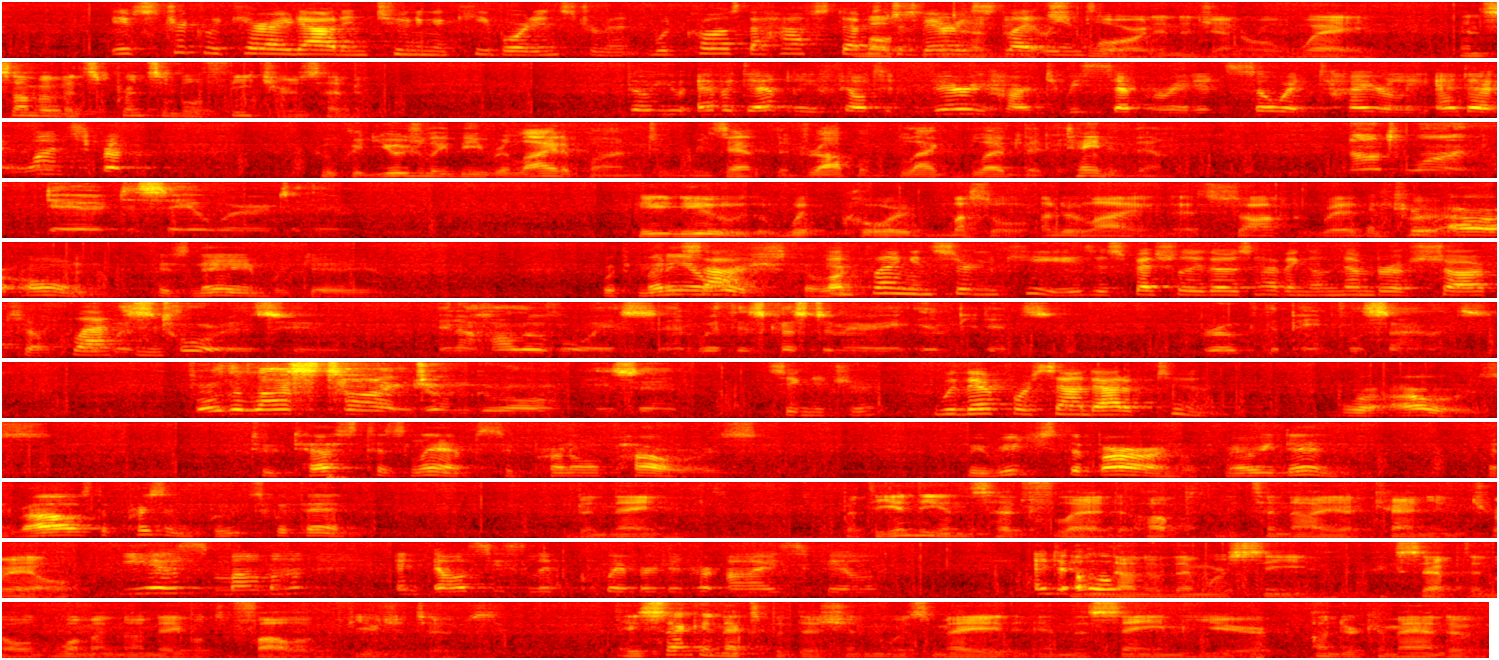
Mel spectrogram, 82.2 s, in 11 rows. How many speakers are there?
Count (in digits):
7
